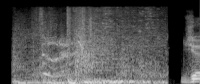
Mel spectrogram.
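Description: A loud crashing, shattering sound effect from an anime fight clip lasts about a second and a half and cuts off suddenly. A voice starts speaking right at the end.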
